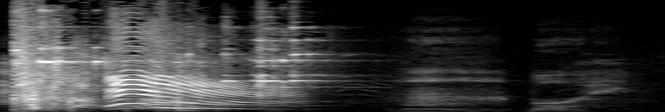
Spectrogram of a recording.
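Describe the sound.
A lamp is smashed over a man's head during a struggle: a loud crash of breaking glass and clinking shards bursts out at once, mixed with a strained cry, followed by two short bursts of voices speaking.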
